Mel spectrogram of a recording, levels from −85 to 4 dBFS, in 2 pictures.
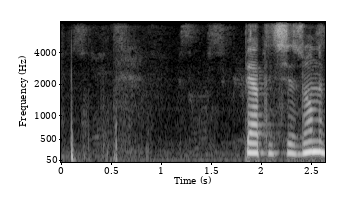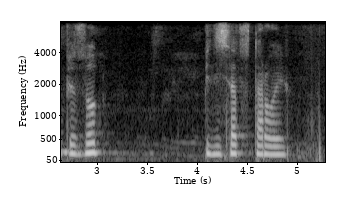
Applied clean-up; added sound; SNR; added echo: none; none; none; none.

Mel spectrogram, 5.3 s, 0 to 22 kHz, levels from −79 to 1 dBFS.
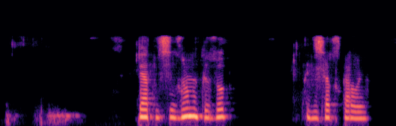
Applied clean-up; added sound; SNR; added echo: neural mask model Resemble Enhance denoiser.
